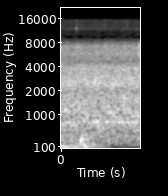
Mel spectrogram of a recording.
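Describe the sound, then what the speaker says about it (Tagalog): Heavy rain pouring down at a construction site, a dense, steady hiss with no letup, loud and close. "malakas yung ulan"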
